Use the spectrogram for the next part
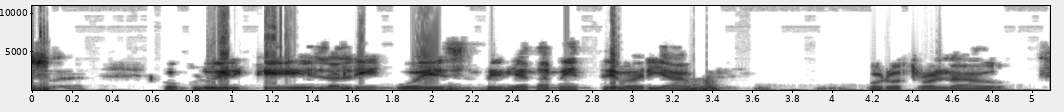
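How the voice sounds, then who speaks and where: A man's voice: medium pitch, fairly bright tone, breathy edge. Man teaching, dull recording. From Peru. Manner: methodical, checks understanding with "¿sí?". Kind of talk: recorded language lesson.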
